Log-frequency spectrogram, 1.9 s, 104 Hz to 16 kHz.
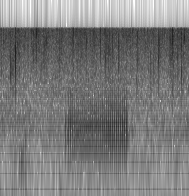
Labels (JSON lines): {"label": "biophony, croak", "recorder": "SoundTrap 500"}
